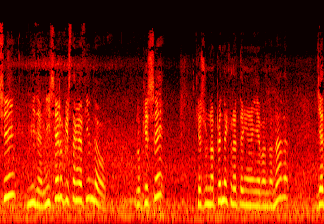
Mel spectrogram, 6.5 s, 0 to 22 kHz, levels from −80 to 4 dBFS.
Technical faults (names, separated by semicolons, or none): dropped samples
